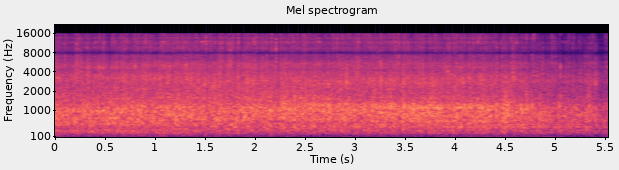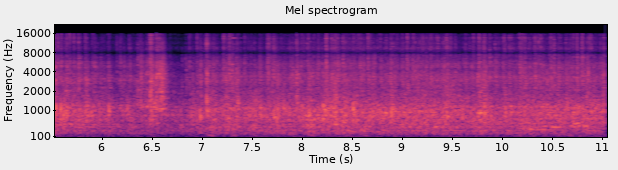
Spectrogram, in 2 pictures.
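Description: Clockwork tinplate O-gauge train running on tinplate track: a steady whirring of its spring-driven gears and the rattle of wheels on the rails. It is loudest for the first half, then fades as the train draws away.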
